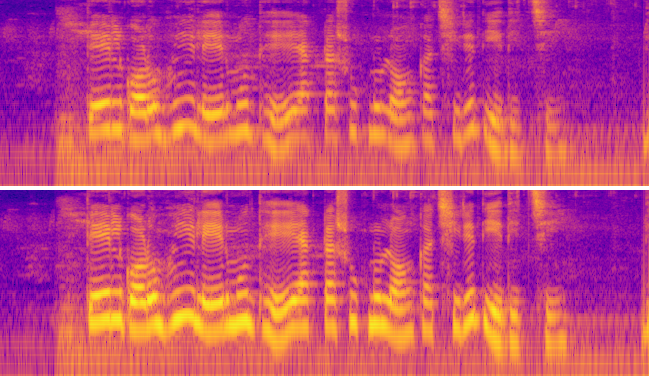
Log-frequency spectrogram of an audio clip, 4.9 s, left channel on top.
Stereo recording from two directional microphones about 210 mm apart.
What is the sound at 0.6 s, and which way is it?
A woman's voice, 40° right (ahead or behind).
